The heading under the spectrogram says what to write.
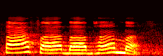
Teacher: पा, फा, बा, भा, मा, इनका उच्चारण ओंठ से होता है। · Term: पा वर्ग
